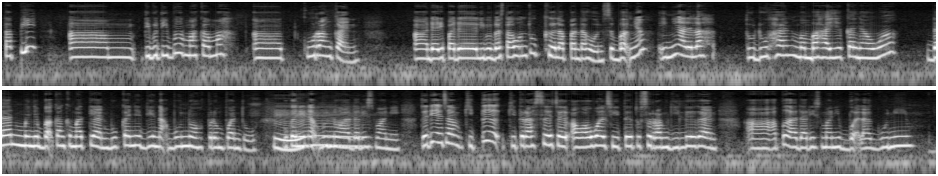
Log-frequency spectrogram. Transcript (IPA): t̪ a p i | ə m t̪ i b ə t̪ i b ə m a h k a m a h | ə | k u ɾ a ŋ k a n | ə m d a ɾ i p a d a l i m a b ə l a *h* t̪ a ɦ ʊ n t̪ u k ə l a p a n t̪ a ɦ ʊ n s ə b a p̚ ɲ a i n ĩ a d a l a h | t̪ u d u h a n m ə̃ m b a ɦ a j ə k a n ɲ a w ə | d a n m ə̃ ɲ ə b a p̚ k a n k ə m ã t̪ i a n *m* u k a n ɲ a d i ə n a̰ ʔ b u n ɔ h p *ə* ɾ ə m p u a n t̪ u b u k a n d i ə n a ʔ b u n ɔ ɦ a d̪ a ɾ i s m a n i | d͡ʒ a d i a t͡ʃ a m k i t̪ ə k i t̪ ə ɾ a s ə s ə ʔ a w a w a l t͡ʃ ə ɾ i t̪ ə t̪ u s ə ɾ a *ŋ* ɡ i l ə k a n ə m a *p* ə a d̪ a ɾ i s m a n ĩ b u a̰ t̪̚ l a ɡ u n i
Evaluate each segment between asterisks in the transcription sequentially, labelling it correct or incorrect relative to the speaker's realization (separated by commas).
incorrect, incorrect, correct, incorrect, correct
